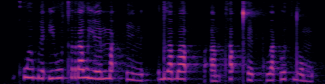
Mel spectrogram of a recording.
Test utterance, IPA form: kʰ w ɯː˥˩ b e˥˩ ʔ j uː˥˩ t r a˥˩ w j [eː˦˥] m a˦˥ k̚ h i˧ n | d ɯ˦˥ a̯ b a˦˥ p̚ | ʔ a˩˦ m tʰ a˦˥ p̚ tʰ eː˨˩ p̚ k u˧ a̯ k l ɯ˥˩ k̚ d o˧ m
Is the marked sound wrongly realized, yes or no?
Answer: no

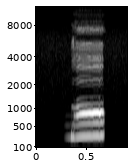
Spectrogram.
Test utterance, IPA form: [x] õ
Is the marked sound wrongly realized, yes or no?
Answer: yes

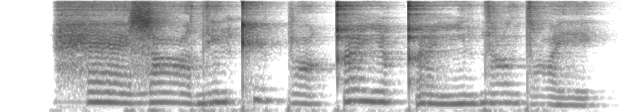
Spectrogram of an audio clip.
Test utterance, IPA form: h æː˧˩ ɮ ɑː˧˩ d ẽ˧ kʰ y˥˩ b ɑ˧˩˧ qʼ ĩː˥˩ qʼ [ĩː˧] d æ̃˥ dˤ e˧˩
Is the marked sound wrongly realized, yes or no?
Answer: yes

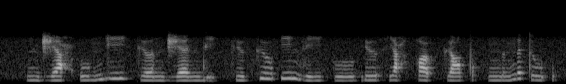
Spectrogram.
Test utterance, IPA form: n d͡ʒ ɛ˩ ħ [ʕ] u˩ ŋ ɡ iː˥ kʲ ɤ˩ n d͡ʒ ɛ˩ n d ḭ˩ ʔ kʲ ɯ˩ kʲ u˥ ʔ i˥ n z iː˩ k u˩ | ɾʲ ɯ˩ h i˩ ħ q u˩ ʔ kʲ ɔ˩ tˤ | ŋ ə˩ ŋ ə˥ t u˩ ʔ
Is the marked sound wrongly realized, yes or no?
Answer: yes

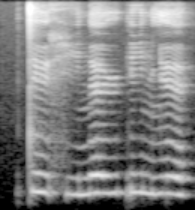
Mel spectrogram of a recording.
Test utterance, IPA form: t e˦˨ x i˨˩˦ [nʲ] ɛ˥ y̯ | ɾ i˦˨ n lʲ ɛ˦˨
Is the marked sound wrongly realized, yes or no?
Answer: yes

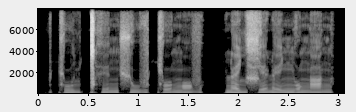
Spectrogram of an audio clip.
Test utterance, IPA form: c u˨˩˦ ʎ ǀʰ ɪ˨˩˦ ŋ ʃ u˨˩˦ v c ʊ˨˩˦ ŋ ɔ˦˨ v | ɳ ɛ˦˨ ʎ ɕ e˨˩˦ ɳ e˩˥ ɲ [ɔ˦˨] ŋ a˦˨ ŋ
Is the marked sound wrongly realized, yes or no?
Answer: yes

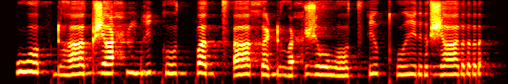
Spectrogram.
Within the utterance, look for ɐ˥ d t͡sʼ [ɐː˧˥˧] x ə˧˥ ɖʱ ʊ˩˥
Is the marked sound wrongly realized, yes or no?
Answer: no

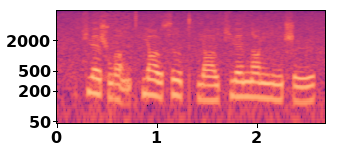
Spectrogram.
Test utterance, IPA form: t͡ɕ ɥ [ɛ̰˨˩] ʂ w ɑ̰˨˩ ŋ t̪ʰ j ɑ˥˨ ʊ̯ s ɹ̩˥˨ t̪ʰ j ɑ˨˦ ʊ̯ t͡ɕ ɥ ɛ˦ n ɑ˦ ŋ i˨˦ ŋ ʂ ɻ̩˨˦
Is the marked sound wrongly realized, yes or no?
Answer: yes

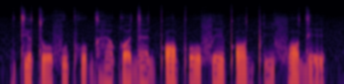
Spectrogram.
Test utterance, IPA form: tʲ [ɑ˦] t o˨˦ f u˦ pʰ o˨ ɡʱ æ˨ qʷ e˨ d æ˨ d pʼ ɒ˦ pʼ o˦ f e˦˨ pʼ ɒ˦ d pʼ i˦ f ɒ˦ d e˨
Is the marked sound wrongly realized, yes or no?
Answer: yes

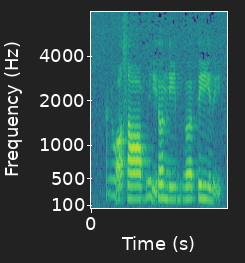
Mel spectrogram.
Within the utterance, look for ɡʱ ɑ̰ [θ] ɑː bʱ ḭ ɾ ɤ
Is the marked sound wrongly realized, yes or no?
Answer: yes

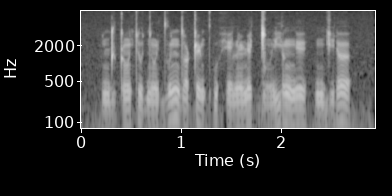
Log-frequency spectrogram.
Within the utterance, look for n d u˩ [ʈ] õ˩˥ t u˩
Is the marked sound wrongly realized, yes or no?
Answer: no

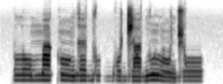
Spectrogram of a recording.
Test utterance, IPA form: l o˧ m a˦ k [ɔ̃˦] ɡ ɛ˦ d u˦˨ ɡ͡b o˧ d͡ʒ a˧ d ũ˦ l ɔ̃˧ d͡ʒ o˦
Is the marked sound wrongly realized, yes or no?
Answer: no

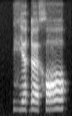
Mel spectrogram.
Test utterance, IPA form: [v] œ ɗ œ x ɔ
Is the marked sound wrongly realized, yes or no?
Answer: yes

